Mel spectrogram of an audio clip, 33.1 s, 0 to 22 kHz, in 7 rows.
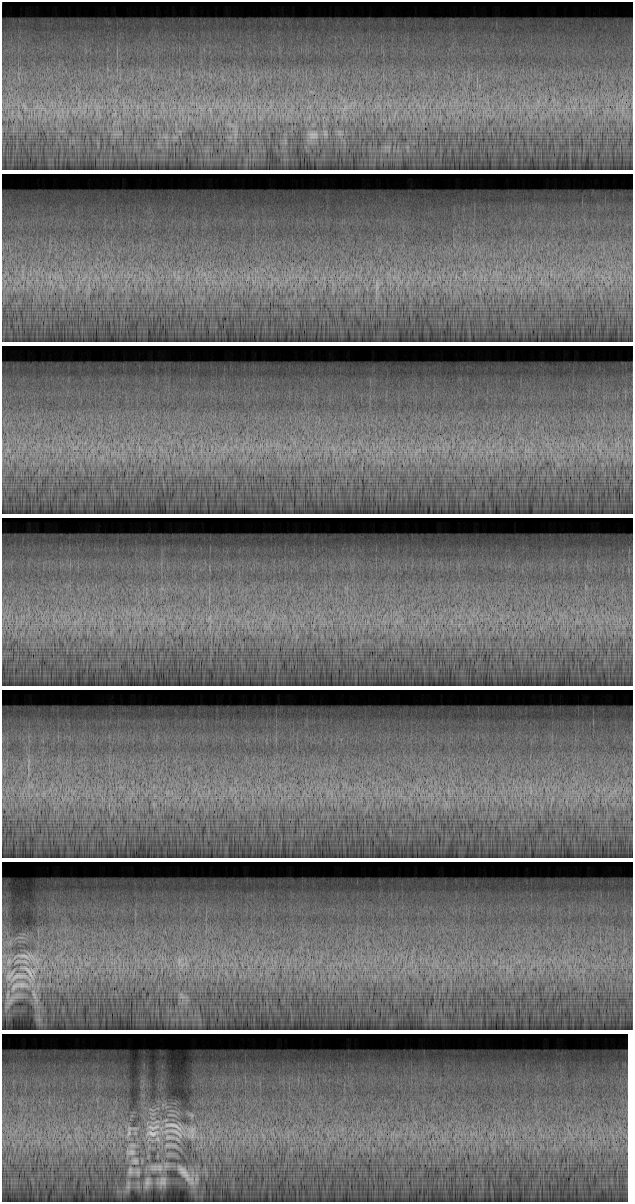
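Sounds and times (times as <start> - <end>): heavy rain: 0.0 - 33.0.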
